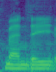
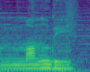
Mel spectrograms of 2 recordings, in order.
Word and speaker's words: Mendy: I know it's Mendy or Mondi if you really want to throw some twang on it. But it's Mendy.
